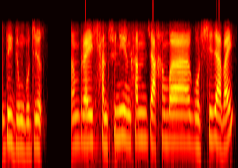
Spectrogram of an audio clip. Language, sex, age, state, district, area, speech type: Bodo, female, 45-60, Assam, Baksa, rural, conversation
